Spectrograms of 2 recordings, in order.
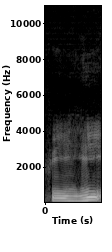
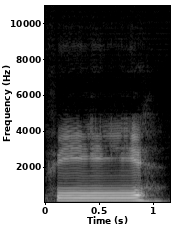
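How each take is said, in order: First: The word ends with a short i vowel. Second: The word ends on a bare final h. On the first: The speaker calls it wrong. "You will not read fihi in waqf" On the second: The speaker calls it right. "you will change this zir with jazm in the case of waqf"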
